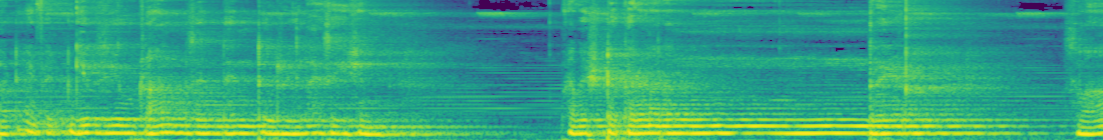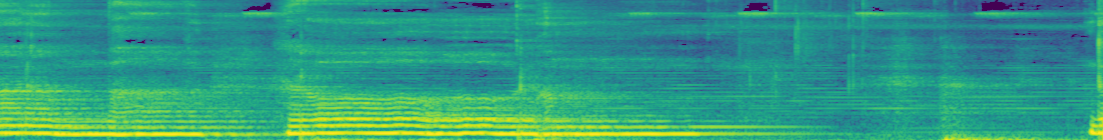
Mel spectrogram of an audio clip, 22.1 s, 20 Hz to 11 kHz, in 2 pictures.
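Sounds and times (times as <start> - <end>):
man chanting: 0.0 - 4.4, 5.6 - 18.5.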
